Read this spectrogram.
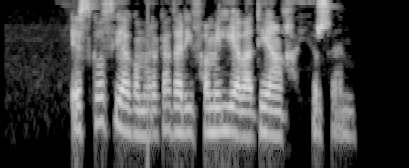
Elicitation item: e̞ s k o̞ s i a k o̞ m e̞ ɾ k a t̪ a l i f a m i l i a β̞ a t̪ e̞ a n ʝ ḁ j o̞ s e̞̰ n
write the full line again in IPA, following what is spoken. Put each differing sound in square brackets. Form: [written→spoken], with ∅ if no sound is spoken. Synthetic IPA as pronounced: e̞ s k o̞ s i a k o̞ m e̞ ɾ k a t̪ a [l→ɾ] i f a m i l i a β̞ a t̪ e̞ a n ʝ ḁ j o̞ s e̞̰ n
